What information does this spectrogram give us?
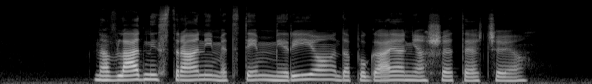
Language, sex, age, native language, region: Slovenian, female, 18-29, Slovenian, Central Slovenia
